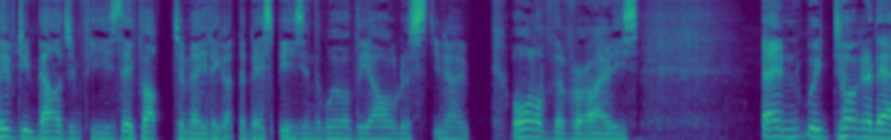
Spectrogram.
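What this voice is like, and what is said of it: Usual voice. Nothing is said of it.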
